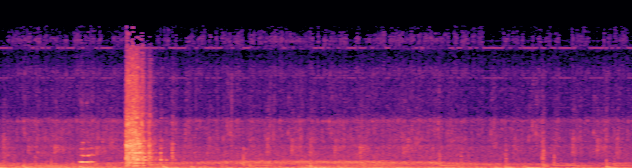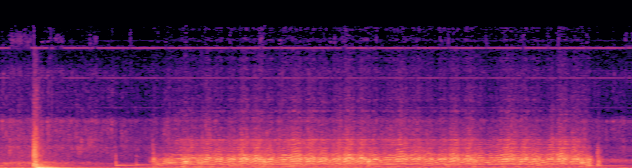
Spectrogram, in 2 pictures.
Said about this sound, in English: Oh no! The car won't start! Darn it! Start!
